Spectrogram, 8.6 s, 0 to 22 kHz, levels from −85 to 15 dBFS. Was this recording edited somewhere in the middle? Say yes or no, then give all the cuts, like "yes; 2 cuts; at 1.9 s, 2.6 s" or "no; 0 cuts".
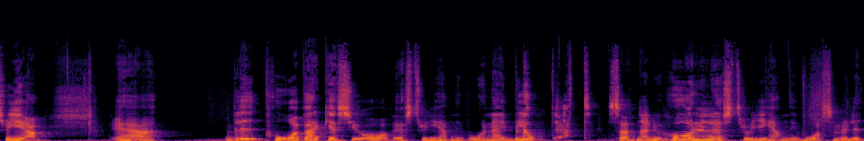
yes; 1 cut; at 6.0 s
